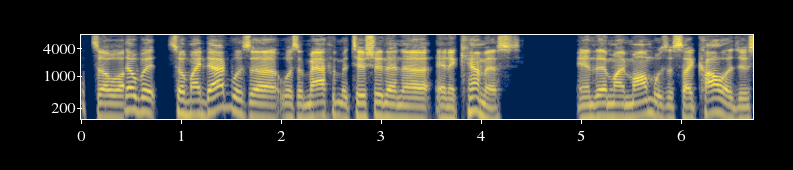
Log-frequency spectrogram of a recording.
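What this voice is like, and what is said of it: Noticeable accent. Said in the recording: “That explains the accent.”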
